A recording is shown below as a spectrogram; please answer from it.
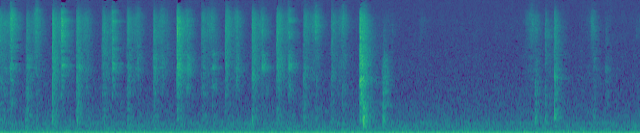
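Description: Tarot cards being shuffled by hand: a quick run of crisp card flicks and slaps for about four and a half seconds, ending in one sharper snap, then a couple of light taps a little before the end.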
